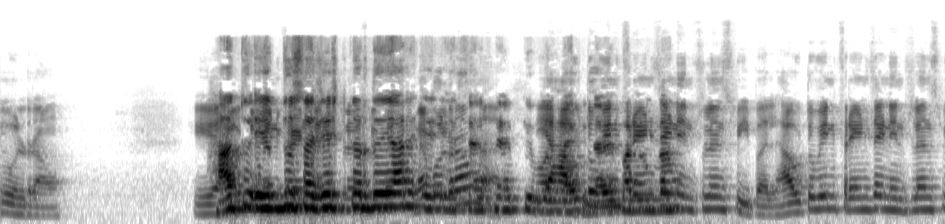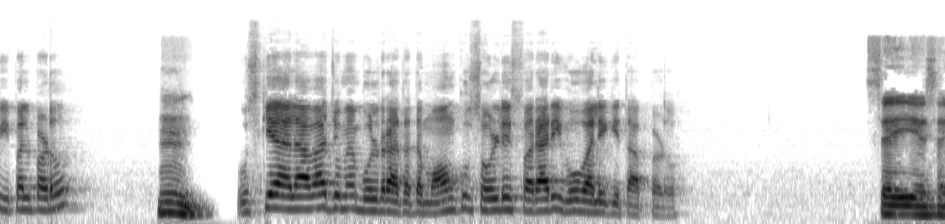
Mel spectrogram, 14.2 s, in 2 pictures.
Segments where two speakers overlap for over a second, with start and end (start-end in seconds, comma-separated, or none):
1.6-5.0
